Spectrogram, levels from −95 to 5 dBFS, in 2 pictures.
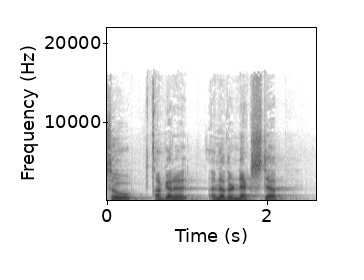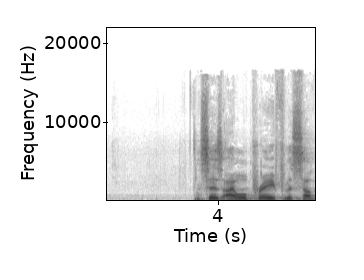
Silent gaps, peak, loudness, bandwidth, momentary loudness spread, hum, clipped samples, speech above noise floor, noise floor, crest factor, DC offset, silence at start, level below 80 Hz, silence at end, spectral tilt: none; -6 dBFS; -24 LUFS; 17 kHz; 8 LU; none; under 0.1%; 42 dB; -66 dBFS; 20 dB; under 0.1%; 0 s; -80 dBFS; 0 s; -4 dB/octave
